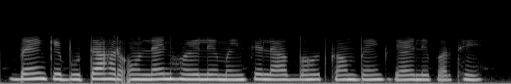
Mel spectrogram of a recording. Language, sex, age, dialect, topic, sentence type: Chhattisgarhi, female, 18-24, Northern/Bhandar, banking, statement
